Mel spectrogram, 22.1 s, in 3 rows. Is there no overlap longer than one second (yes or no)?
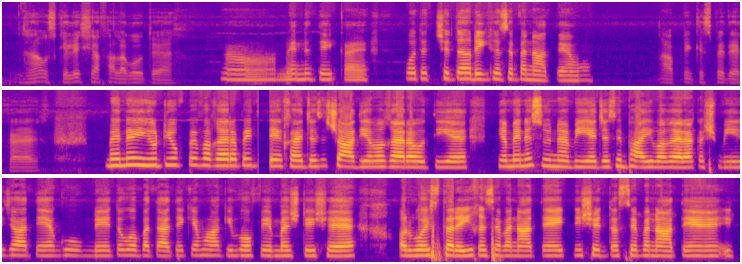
yes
